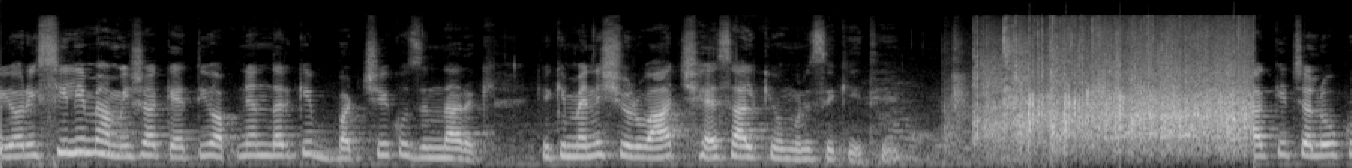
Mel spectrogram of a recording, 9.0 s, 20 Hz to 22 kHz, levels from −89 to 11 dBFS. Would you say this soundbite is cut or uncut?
cut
